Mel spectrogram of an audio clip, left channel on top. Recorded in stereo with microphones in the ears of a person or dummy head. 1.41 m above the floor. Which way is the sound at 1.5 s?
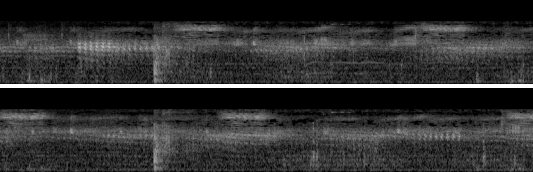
5° right (ahead or behind).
